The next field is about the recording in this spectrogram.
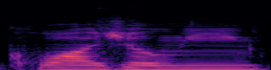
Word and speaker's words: Kwajalein: Kualesian. I might have butchered the name Kwajalein, Kwajalein, but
